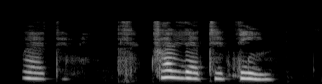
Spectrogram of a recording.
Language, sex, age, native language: Icelandic, male, 5, Icelandic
